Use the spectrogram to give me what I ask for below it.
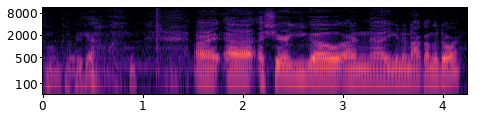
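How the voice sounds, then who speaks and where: A man's voice: on the high side, moderate pace, a little mellow, slight background noise. A man running a tabletop game as game master, narrating in an easygoing way with frequent laughs.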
